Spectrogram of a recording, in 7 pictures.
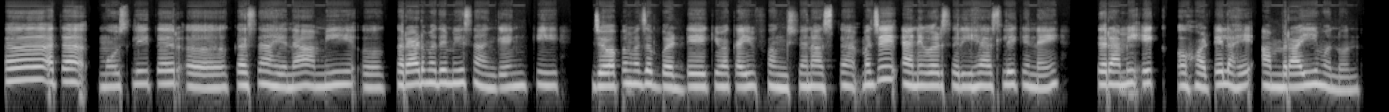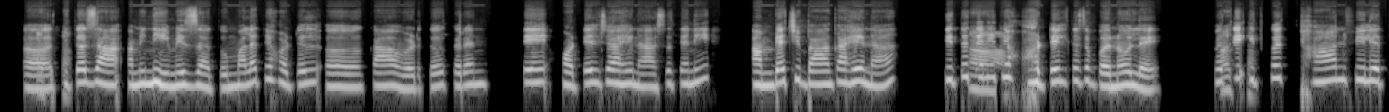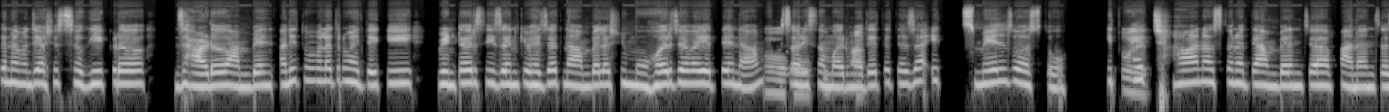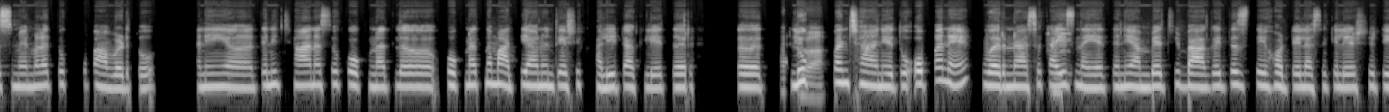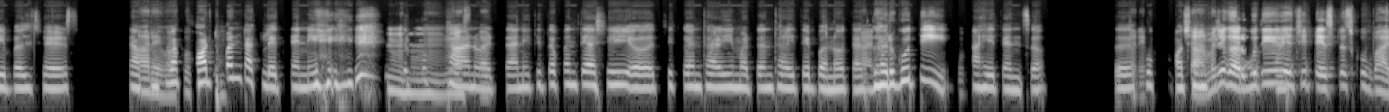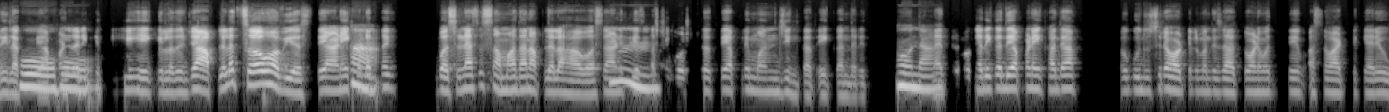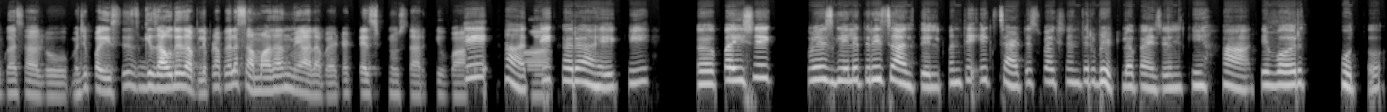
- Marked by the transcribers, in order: in English: "फंक्शन"; in English: "ॲनिव्हर्सरी"; laughing while speaking: "हॉटेल त्याचं"; in English: "विंटर"; in English: "समरमध्ये"; in English: "स्मेल"; in English: "स्मेल"; in English: "ओपन"; "खॉट" said as "हॉट"; laughing while speaking: "त्यांनी"; in English: "मटण"; in English: "ऑथेंटिक"; in English: "सॅटिस्फॅक्शन"; in English: "वर्थ"
- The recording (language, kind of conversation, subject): Marathi, podcast, कुठल्या स्थानिक पदार्थांनी तुमचं मन जिंकलं?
